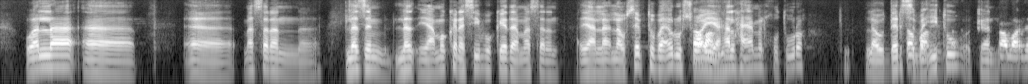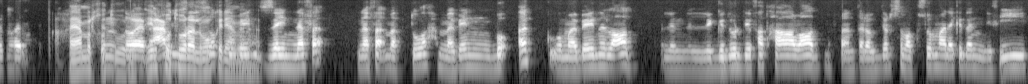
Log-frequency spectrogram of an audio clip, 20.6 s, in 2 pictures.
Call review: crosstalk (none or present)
present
